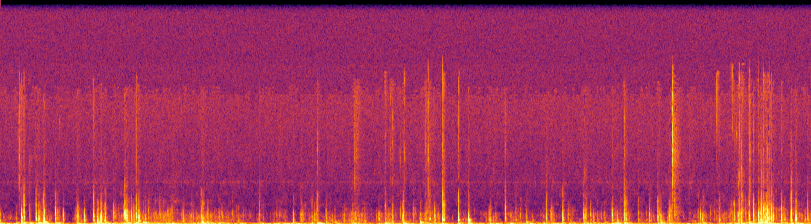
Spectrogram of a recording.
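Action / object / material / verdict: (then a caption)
scrape / soft rubber spiky ball / rubber / none. A small, hollow, yellow-green soft rubber spiky sensory ball is held in one hand and squeezed repeatedly with the fingers. The result is a dense run of soft, low squishes and muffled rubbery pops, with a faint squeak now and then over a steady low rumble.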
